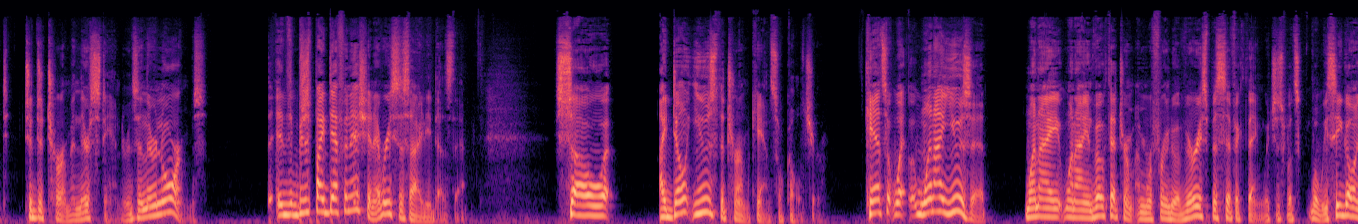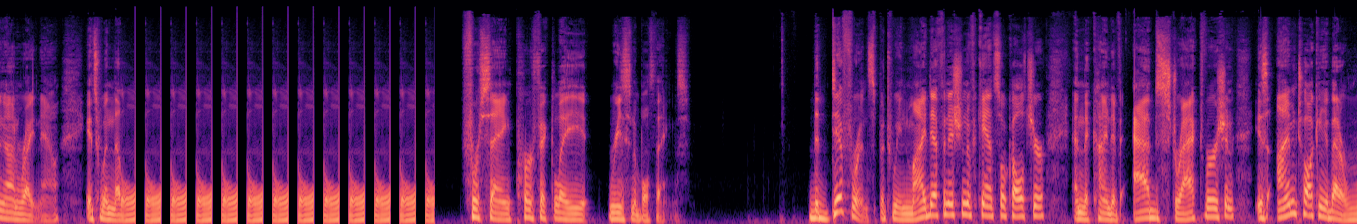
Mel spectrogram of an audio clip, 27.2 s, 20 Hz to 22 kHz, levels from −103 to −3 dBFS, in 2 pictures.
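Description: From 14.93 s to 17.92 s, just after "when the", the speech falls into a stutter with silent gaps: one 152 ms fragment plays twelve times, each followed by 103 ms of dead digital silence, an even cycle of about 255 ms. The likely cause is a stalled stream replaying its last fragment at each retry. Unlike a plain dropout, the same burst keeps returning on a steady beat, and the speech that belonged there is lost when it resumes at "for saying perfectly reasonable".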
